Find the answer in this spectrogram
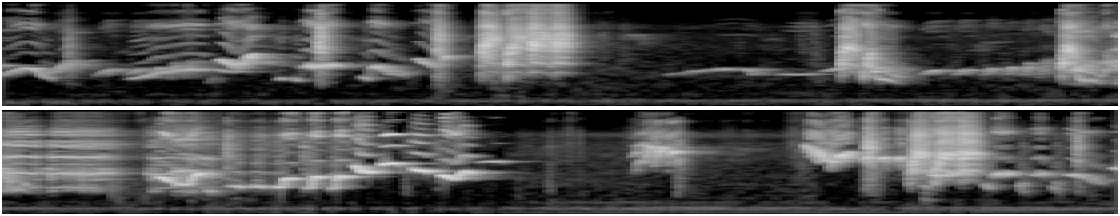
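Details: White-rumped shama, Murai Aceh, a tough male, in long varied song: liquid whistled phrases broken by harsh rasping bursts and quick trills, with short pauses and a faint low hum in the background.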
